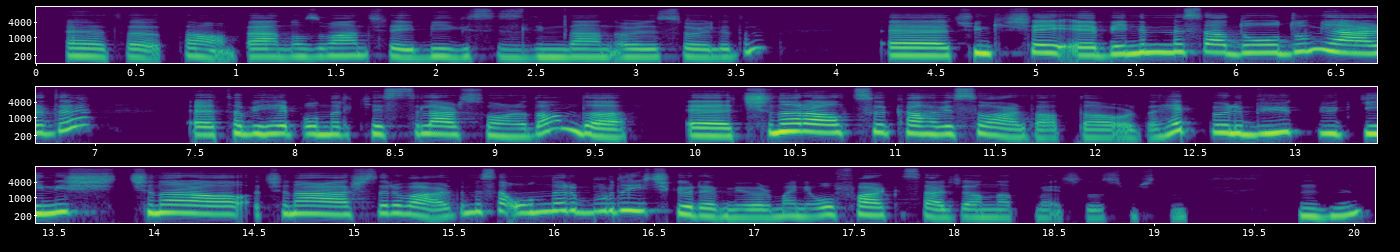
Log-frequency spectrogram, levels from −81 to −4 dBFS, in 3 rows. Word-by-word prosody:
Evet, 190 -2 -3
evet, 180 -3 -5
tamam. 190 -5 -5
Ben 190 -1 -1
o 190 - -6
zaman, 200 +2 -3
şey, 180 -4 -5
bilgisizliğimden 185 -1 -6
öyle 180 0 -4
söyledim. 185 - -7 0.6
Eee, 205 -1 +4
çünkü 250 +2 +1
şey, 265 0 +2
eee, 210 0 0
benim 265 +3 +3
mesela 280 -2 +1
doğduğum 270 +5 0
yerde, 260 +1 +5 0.6
eee, 220 0 +2
tabii 240 +1 -1
hep 245 -1 -1
onları 230 -1 -1
kestiler 235 +1 0
sonradan 225 - -3
da, 185 -6 +2 0.3
eee, 200 -1 +4
çınaraltı 275 0 +5
kahvesi 240 -1 +1
vardı 185 -5 -2
hatta 170 0 -5
orada. 170 +1 -8
Hep, 310 - -1
böyle, 255 -4 +3
büyük 275 +2 +1
büyük 245 -2 -2
geniş 270 +4 +1
çınar 270 -2 +2
ağa 240 -2 +4
çınar 245 -2 +2
ağaçları 245 +3 -4
vardı. 205 +1 -1
Mesela 285 +1 -3
onları 285 +2 -1
burada 315 +2 -1
hiç 315 +1 0
göremiyorum. 185 -6 -3
Hani, 195 -1 -8
o 220 - -1
farkı 220 -1 0
sadece 180 -2 -5
anlatmaya 175 0 -11
çalışmıştım. 180 +3 -19 0.6
Hı - - -2
hı. 200 +3 -5
230 Hz, 160 wpm, -23 LUFS, 190-265 Hz, 0.6 s, yerde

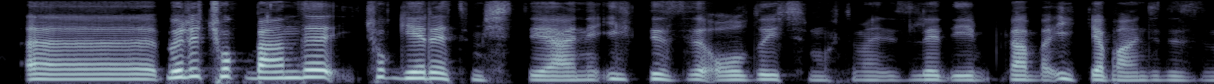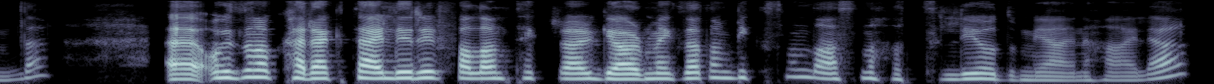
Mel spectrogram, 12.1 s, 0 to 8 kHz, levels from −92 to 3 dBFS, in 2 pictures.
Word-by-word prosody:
Iıı, 180 0 -1
böyle, 250 +4 +4
çok 275 -4 -1
bende 225 +3 +4
çok 255 -5 -7
yer 215 0 +4
etmişti, 160 -6 -5
yani. 150 +1 -3
İlk 180 0 -9
dizi 165 -2 -4
olduğu 155 +2 -5
için 160 -2 -8
muhtemelen 145 +1 -16
izlediğim. 150 +1 -7
Galiba 155 -3 -4
ilk 185 -3 -7
yabancı 145 -2 -5
dizimdi. 140 - -15 0.7
Iıı, 180 0 +7
o 225 - +2
yüzden 230 +2 +3
o 245 - +4
karakterleri 215 +1 +5
falan 205 -1 +2
tekrar 200 -2 -1
görmek, 190 0 +3
zaten 215 +2 -1
bir 230 - -5
kısmını 260 +3 -13
da 205 - -2
aslında 195 +1 -6
hatırlıyordum, 170 -3 -6
yani, 140 -1 -11
hâlâ. 145 - -9
180 Hz, 170 wpm, -22 LUFS, 150-210 Hz, 0.7 s, Iıı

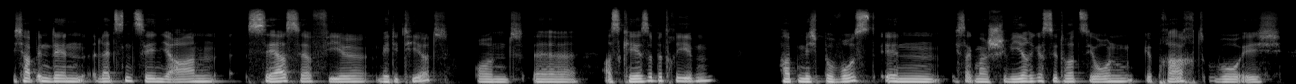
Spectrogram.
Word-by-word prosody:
ich - - -6
habe 140 - +1
in 145 - +3
den 135 -1 +2
letzten 135 +4 0
10 135 -5 +1
Jahren 130 +3 -1 0.2
sehr, 140 0 +4
sehr 140 -2 -1
viel 130 -1 0
meditiert 125 -2 -2 0.2
und, 120 -2 -2
äh, 120 -1 0 0.3
Askese 130 +6 +3
betrieben. 160 +1 0 0.6
Habe 130 +2 +1
mich 130 0 +2
bewusst 135 +5 +2
in, 130 -3 +3
ich 125 - -12
sage 125 - -3
mal, 125 -1 +3
schwierige 135 +5 +1
Situationen 135 -1 -1
gebracht, 125 +5 -2
wo 120 -5 -1
ich 115 +1 -4
130 Hz, 125 wpm, -23 LUFS, 125-140 Hz, 0.6 s, sehr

